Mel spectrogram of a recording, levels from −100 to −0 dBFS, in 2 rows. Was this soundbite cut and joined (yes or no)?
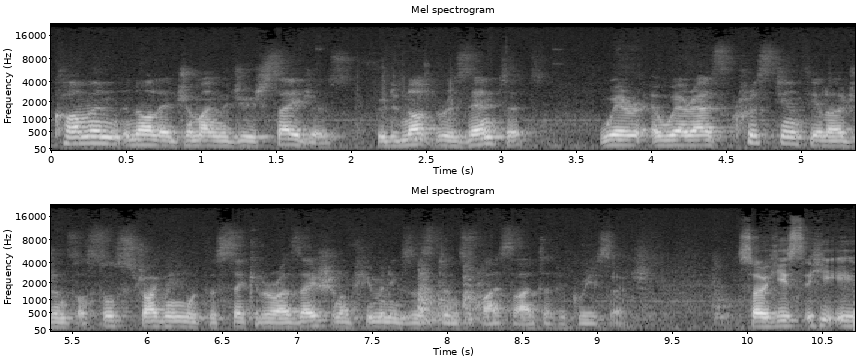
no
